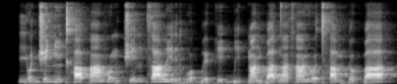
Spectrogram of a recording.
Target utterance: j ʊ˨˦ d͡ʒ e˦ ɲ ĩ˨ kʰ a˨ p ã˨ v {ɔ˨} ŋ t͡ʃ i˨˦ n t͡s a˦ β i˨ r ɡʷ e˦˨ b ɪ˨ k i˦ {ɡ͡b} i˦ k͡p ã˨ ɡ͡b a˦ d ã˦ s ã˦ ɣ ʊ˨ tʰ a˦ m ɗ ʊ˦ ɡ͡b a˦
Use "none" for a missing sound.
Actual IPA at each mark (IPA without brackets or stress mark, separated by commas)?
ʊ˨, ɡ͡b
